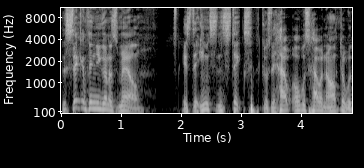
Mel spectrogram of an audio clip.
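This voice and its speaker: A man in a Spanish accent talks at a moderate pace with lively intonation. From Mexico. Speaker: comedian. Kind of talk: stand-up.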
